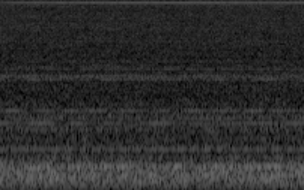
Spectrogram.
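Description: Faint, steady cabin hum and hiss of the space station's ventilation fans and equipment, with several steady tones and no other sound.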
